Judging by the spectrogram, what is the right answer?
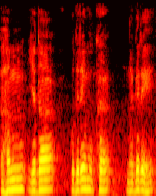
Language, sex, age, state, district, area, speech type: Sanskrit, male, 60+, Karnataka, Udupi, urban, spontaneous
